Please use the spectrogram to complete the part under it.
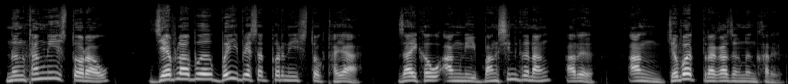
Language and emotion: Bodo, angry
